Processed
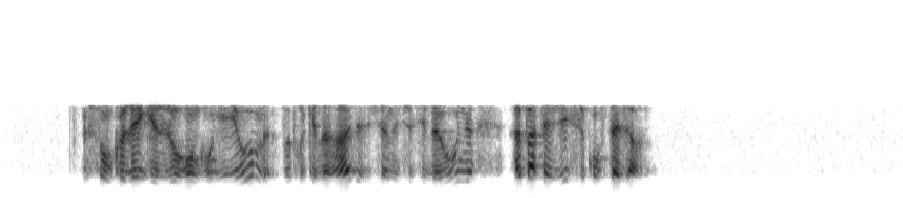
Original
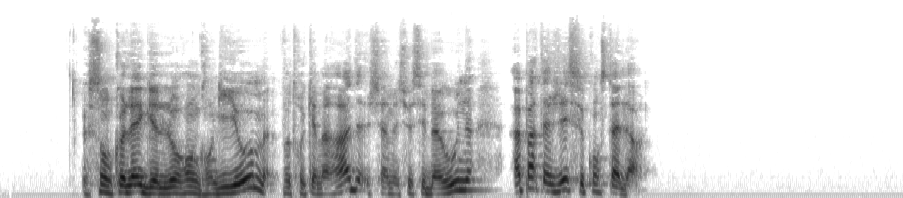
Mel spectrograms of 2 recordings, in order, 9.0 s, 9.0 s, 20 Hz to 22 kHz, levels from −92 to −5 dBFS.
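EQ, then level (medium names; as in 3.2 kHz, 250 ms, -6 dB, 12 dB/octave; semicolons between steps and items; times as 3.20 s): steep high-pass 540 Hz 96 dB/octave; brick-wall FIR low-pass 2.4 kHz; tilt shelf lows -6.5 dB; +5.5 dB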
